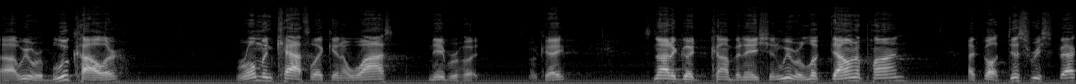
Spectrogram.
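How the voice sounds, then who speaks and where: A man speaks with vocal fry and ordinary pitch variation. His pace is moderate, broken by long, frequent pauses. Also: medium pitch for a man. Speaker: retired business executive, nonprofit volunteer. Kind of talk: testimony. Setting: stage with audience. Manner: halting.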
